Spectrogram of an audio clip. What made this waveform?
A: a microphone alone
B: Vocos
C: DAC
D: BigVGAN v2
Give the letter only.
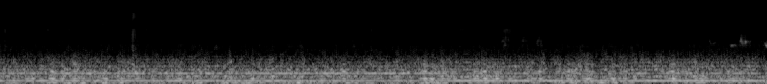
D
